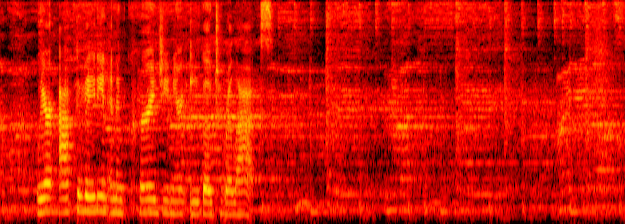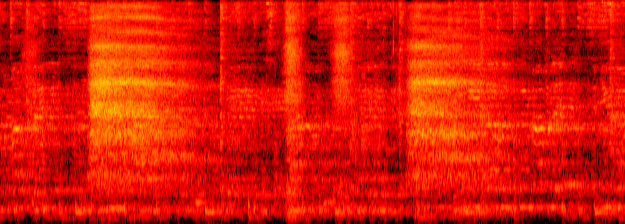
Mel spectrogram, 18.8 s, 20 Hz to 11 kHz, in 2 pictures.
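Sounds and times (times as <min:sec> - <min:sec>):
speech: 0:00.5 - 0:04.1
exaggerated deep breathing as a breathwork exercise: 0:08.8 - 0:17.9.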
